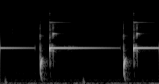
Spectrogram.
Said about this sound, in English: Megan awoke one morning to her phone pinging relentlessly with Facebook messages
